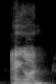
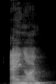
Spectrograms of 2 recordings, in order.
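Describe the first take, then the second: No difference in how they are said.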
